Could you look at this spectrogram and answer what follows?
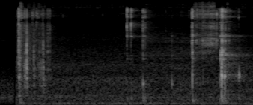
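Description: An ice ball clinks against a glass of Tanqueray London Dry Gin served on the rocks, giving a few light, separate taps spread over a few seconds in a quiet room with no talking.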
